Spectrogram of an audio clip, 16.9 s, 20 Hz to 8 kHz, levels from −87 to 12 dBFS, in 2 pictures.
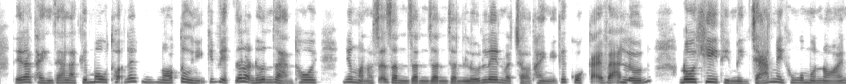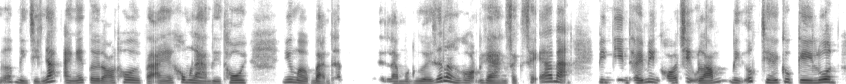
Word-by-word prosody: Thế - - +2
là 245 - +2
thành 200 -4 -3
ra 215 +1 -3
là 205 - -2
cái 230 - -3
mâu 255 +1 0
thuẫn 260 - -4
ấy, 305 +1 -2
nó 225 -4 -3
từ 265 -5 -1
những 185 -3 -6
cái 265 - -8
việc - - -2
rất 305 - +2
là 285 - +3
đơn 235 +2 -2
giản 215 -4 0
thôi. 230 0 -1 0.2
Nhưng 245 -1 -5
mà 190 - 0
nó 170 - -8
sẽ - - +1
dần 210 -6 +2
dần 175 -2 -1
dần 175 -2 0
dần 170 -1 -2
lớn 170 +2 -1
lên 240 -2 +2
và 175 - -2
trở - - -2
thành 175 -2 -3
những - - -10
cái 245 - -4
cuộc - - -2
cãi - - +2
vã - - +2
lớn. 200 -3 0 0.3
Đôi 255 0 +6
khi 260 0 +3
thì 200 -3 -4
mình 160 -2 -5
chán 270 - +2
mình 250 -4 -2
không 215 -1 -10
có 215 - -2
muốn 190 -2 -4
nói 175 0 -2
nữa, 265 - -4
mình 190 -6 -4
chỉ 140 - -1
nhắc - - +6
anh 190 +1 +1
ấy - - +2
tới 190 -2 -1
đó 175 0 +2
thôi 215 -1 -1
và - - +3
anh 175 - +2
ấy 185 - -3
không 230 +1 -2
làm 180 -5 +2
thì 160 - -5
thôi, 210 +3 +3 0.4
nhưng 240 +1 -3
mà - - +3
bản - - +4
thân - - -6 0.4
lại - - -10
là 160 -1 -2
một 155 +1 -10
người 160 -2 0
rất 300 - +2
là 345 - +6
gọn 195 -1 +1
gàng, 175 -3 +2
sạch 175 0 -2
sẽ - - -1
á 295 +1 +2
bạn, 285 - +6 0.3
mình 235 -2 -4
nhìn 225 -2 +1
thấy 200 -2 +4
mình 260 -5 0
khó 195 0 +1
chịu - - +2
lắm, 185 +7 +5
mình 200 - -4
ức 315 - -1
chế 220 -4 +1
cực 250 -2 -5
kỳ 205 -2 +4
luôn! 245 +4 +5
210 Hz, 330 wpm, -25 LUFS, 180-240 Hz, 0.4 s, Đôi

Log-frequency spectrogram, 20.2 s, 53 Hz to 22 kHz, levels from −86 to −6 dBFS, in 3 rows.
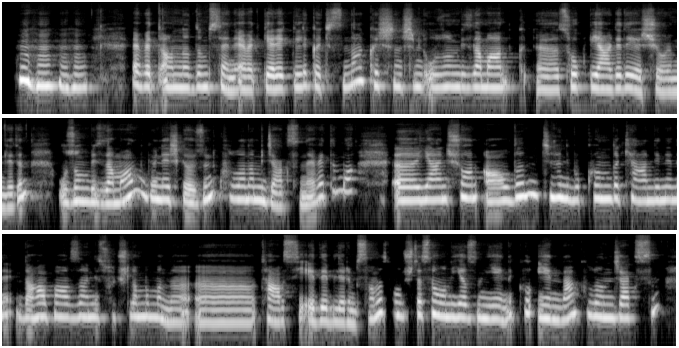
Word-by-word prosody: Hı 335 - +8
hı, 265 -6 +8
hı 245 +1 +3
hı. 225 +1 -2 0.4
Evet, 235 -2 +1
anladım 225 +1 +1
seni. 225 -4 0
Evet, 195 -1 +1
"Gereklilik 220 +3 +2
açısından 240 +7 -1
kışın, 245 -4 -2
şimdi, 230 +1 -3
uzun 230 +1 -1
bir - - -2
zaman 225 0 +1
kı - - -14
eee, 200 0 -1
soğuk 225 +3 -1
bir 225 - 0
yerde 210 +1 +3
de - - +2
yaşıyorum." 180 -3 -1
dedin. 320 - 0 0.3
Uzun 250 +1 0
bir 245 - +1
zaman 245 - +2
güneş 275 -2 +1
gözlüğünü 285 +10 +1
kullanamayacaksın 275 - -1
evet, 315 +6 -1
ama, 425 0 -3 0.4
eee, 265 0 +5
yani, 275 0 +2
şu 305 +2 +1
an 295 0 +3
aldığın 315 +8 +4
için, 335 -3 +2
hani, 290 -3 +5
bu 270 0 -6
konuda 290 -1 +1
kendini 265 -1 -1
de 310 +3 -4
daha 260 +1 +1
fazla, 255 -1 -2
hani, 255 0 -1
suçlamamanı, 250 -4 -3
aaa, 185 0 -3
tavsiye 195 -2 -2
edebilirim 195 -3 -1
sana. 230 - -1
Sonuçta 280 +1 -2
sen 295 +1 +2
onu 260 -2 +2
yazın 250 -1 0
yeni 230 +4 -2
ku 315 0 -3
yeniden 235 +3 0
kullanacaksın 255 - -1
245 Hz, 170 wpm, -20 LUFS, 225-275 Hz, 0.4 s, Hı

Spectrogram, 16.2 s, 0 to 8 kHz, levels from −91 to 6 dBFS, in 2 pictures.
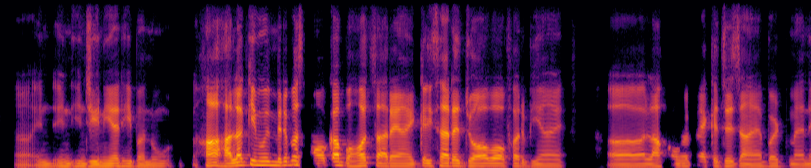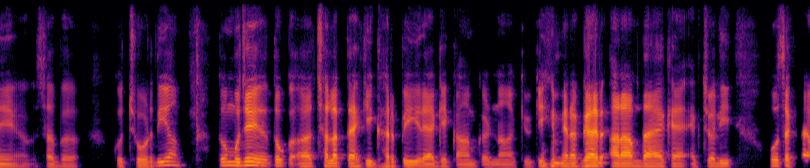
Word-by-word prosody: अ, - - -11
इन 105 +1 -7
इन 110 +1 -5
engineer 110 +1 0
ही 120 0 -3
बनूँ। 110 0 -6 0.3
हाँ, 135 - +8
हालाँकि 155 +9 +6
मु 175 0 +1
मेरे 160 0 +1
पास 185 +1 +1
मौका 125 +7 +5
बहुत 135 -1 +2
सारे 115 -2 +4
आए 115 - +1
हैं, 110 -1 -2
कई 130 - 0
सारे 130 +1 +5
जॉब 120 +1 +3
ऑफर 120 -1 0
भी 110 +1 -8
आए 110 0 -5
हैं, - - -8 0.5
अ, 110 +1 -1
लाखों 105 +2 -2
में 115 - -5
पैकेजेस 115 0 -3
आए 105 -1 0
बट 110 -1 -6
मैंने 110 0 -6 0.3
सब, 105 -1 -10 0.4
को - - -10
छोड़ 105 +1 -7
दिया। 165 +5 -4 0.4
तो 155 - -4
मुझे 155 +1 +2 0.2
तो 145 - -1
अच्छा 120 -1 -4
लगता 125 -1 +1
है 120 - +1
कि 120 +1 -4
घर 110 +1 -5
पे 125 - -2
ही 115 0 -1
रह 110 -1 -1
के 110 +1 -8
काम 105 +1 -8
करना, 105 0 -10
क्योंकि 110 +1 -9
मेरा 125 -1 0
घर 135 +2 +5
आरामदायक 120 -1 +2
है 120 0 -2
एक्चुअली 120 +3 -7 0.4
हो 140 - -1
सकता 130 - -3
115 Hz, 205 wpm, -21 LUFS, 110-125 Hz, 0.5 s, हाँ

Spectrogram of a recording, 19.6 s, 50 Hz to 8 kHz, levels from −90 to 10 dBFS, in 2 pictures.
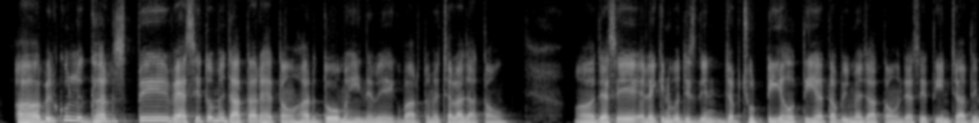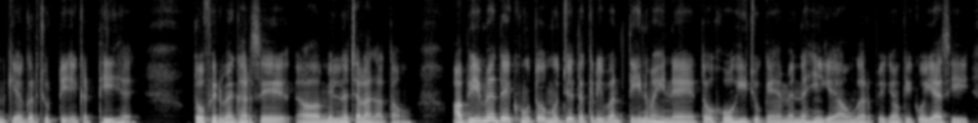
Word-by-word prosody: अ, 165 +1 +7
बिल्कुल। 220 +5 +3
घर 195 +2 +3
स 200 0 -8
पे 225 0 +3
वैसे 180 +1 +4
तो 215 +1 +3
मैं 220 0 +3
जाता 180 +1 +3
रहता 130 -2 0
हूँ 135 +1 -1
हर 145 +1 +1
2 140 +1 +4
महीने 135 -1 0
में 140 0 -1
1 130 0 -6
बार 135 0 -2
तो 145 - -4
मैं 140 - -2
चला 135 +1 +2
जाता 125 -6 -4
हूँ। 160 - -6 0.7
अ, 130 -1 +1
जैसे 150 +4 +3 0.2
लेकिन 160 +3 +2
वो 180 0 +3
जिस 175 -1 -1
दिन 175 0 -1
जब 170 0 -1
छुट्टी 185 0 +1
होती 165 -1 +1
है 165 0 +2
तभी 150 +1 -1
मैं 155 0 +1
जाता 125 -2 -3
हूँ। 130 +1 -3
जैसे 135 +1 -3
3-4 135 0 0
दिन 135 0 -2
की 140 - 0
अगर 135 0 -2
छुट्टी 140 +1 -6
इकट्ठी 145 +4 -4
है 125 +2 -6 0.6
तो 145 -1 +4
फिर 145 0 -1
मैं 150 +1 0
घर 135 -2 -1
से 145 0 +1
अ, 130 -1 -2
मिलने 130 +2 0
चला 140 -5 -1
जाता 110 +2 -7
हूँ। 130 0 -11 0.4
अभी 160 +9 +3
मैं 215 +1 +5
देखूँ 195 0 +1
तो 195 -1 +2
मुझे 185 0 0
तकरीबन 165 0 -2
3 185 +1 0
महीने 155 -3 +1 0.2
तो 170 +1 0
हो 155 0 +2
ही 165 +3 0
चुके 130 -4 -7
हैं 120 -1 -4
मैं 130 +2 -3
नहीं 135 +1 -2
गया 120 -3 -2
हूँ 120 +1 -4
घर - - -7
पे - - -7
क्योंकि 155 +1 -4
कोई 165 0 0
ऐसी 160 +2 -3
150 Hz, 235 wpm, -23 LUFS, 135-175 Hz, 0.7 s, अ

